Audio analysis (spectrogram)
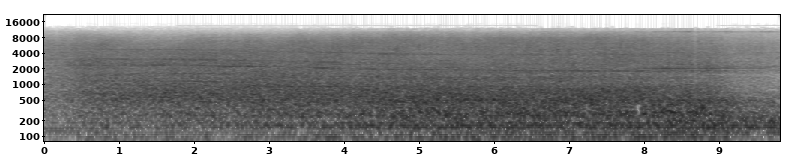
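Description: At an airport, a taxiing aircraft produces a broad, steady roar that fills the clip at constant loudness, with no distinct events standing out.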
